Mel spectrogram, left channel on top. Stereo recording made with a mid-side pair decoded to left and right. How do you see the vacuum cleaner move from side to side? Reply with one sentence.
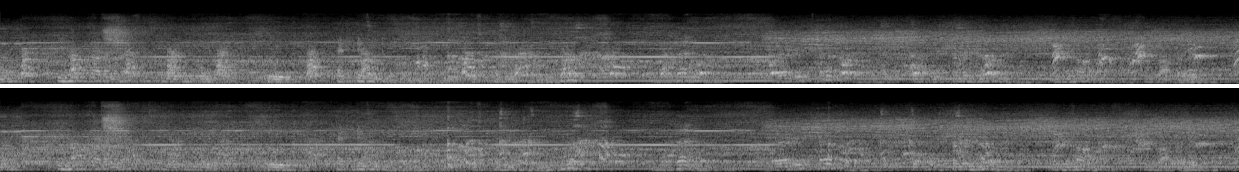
In this clip you hear the vacuum cleaner move from right to left and back again.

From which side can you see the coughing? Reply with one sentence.
In this clip you hear the coughing on the right.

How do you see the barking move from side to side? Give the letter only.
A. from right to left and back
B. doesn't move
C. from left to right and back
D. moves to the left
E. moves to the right
B.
